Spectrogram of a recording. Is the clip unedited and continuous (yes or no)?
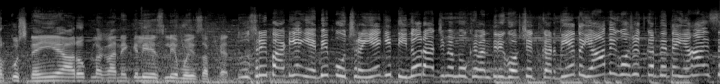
yes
